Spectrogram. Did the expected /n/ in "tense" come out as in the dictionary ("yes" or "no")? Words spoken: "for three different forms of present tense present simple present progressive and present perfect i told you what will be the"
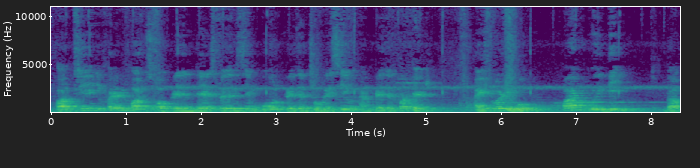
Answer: no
